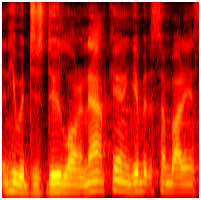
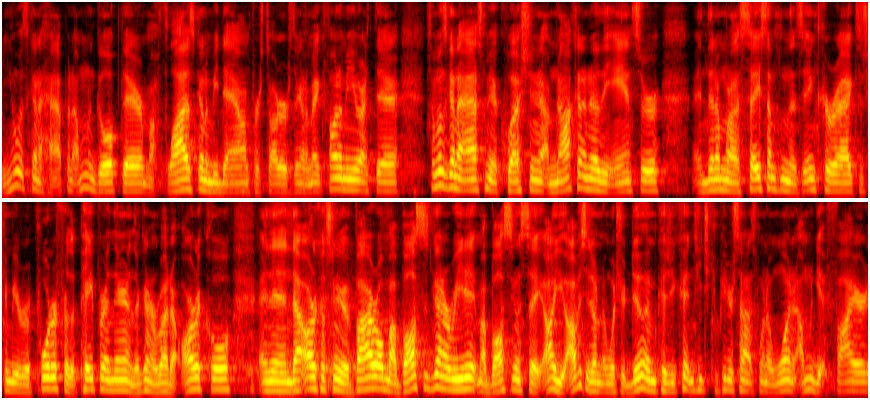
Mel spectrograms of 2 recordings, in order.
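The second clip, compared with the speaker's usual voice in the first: ordinary talk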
